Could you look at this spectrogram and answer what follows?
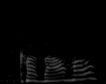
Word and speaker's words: Carvalho: Next up is Carvalho. Did I get that right? Say it. How do you say it? Carvalho, thank you, who's a research fellow for the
